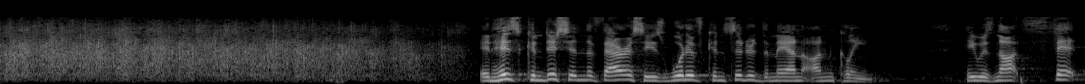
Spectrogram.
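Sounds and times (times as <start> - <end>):
audience clapping: 0.0 - 4.8
speech: 4.8 - 8.8, 9.6 - 10.8.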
